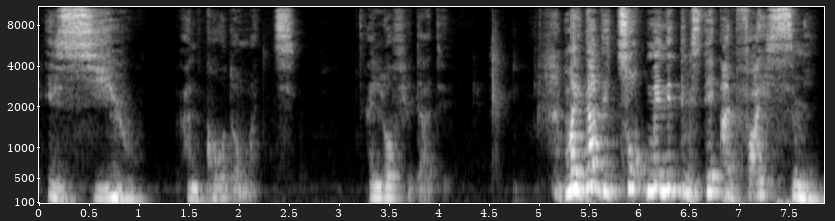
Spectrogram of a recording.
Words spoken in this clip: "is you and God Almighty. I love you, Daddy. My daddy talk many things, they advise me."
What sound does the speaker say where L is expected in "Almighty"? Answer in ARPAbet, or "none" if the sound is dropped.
none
